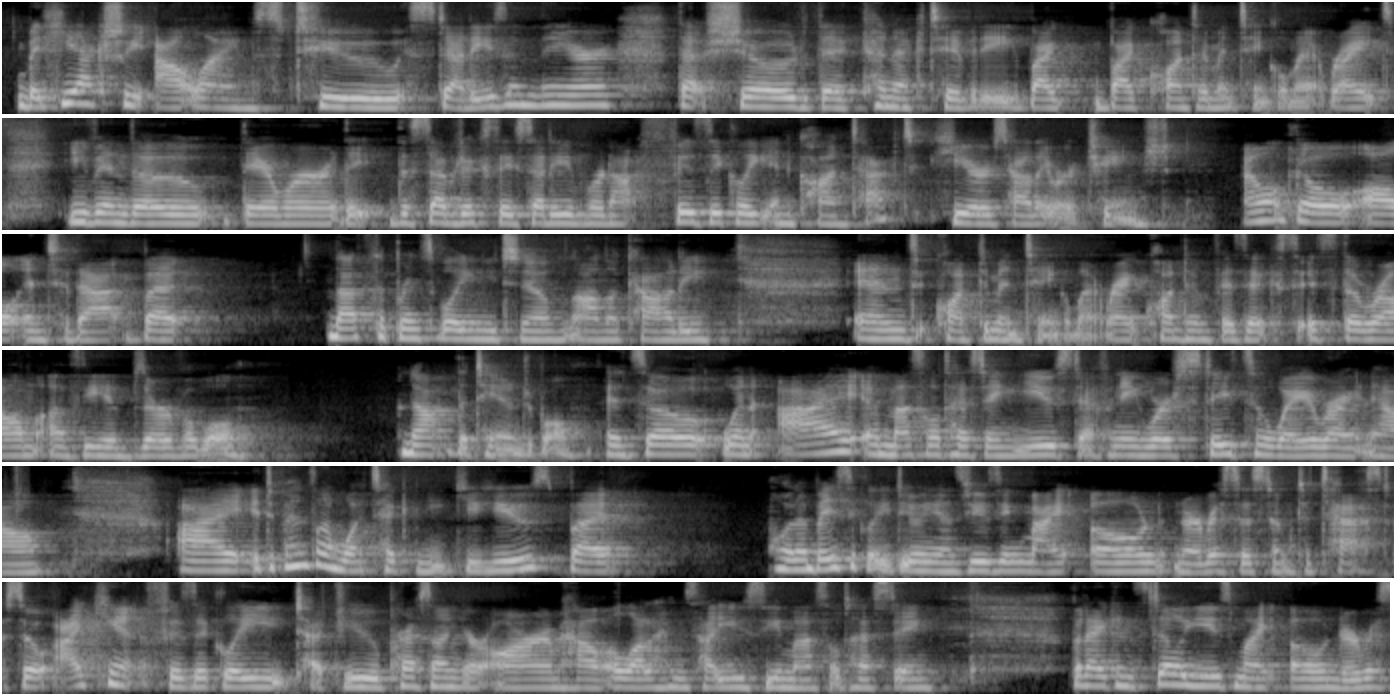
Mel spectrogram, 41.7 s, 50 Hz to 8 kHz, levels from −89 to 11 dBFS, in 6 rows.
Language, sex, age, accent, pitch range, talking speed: English, female, 20-39, American, 180-205 Hz, 185 wpm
